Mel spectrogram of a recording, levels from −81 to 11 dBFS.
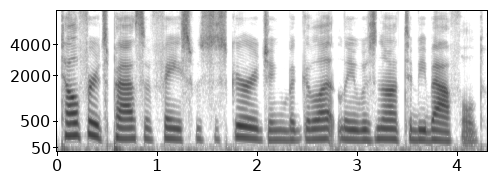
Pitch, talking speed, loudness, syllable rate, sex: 175 Hz, 165 wpm, -18 LUFS, 4.9 syllables/s, female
